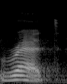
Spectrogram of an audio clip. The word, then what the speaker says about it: read: resposta ficou heavy day red quando o verbo ride keller sai infinitivo e vai para o passado simples ou pro passado particípio ele vai ficar com essa pronúncia diferenciada que lembra a cor vermelha have then read the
